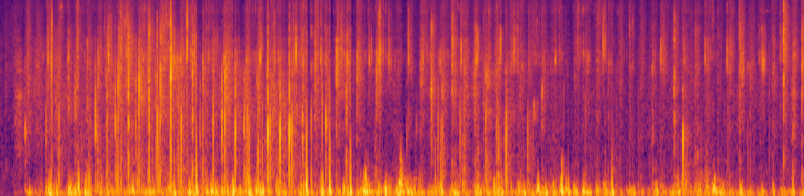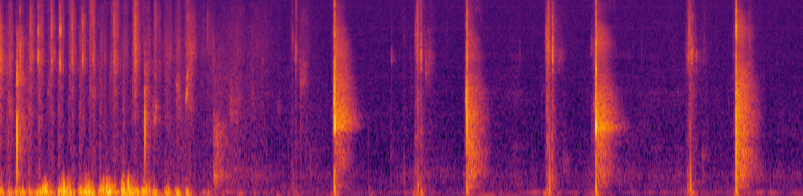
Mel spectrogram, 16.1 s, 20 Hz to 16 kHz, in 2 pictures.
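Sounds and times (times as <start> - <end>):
palm slaps on skin: 0.5 - 5.5, 11.4 - 14.3, 14.9 - 15.7.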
